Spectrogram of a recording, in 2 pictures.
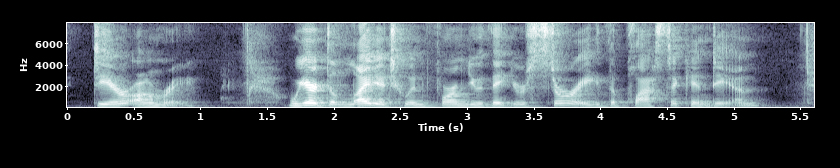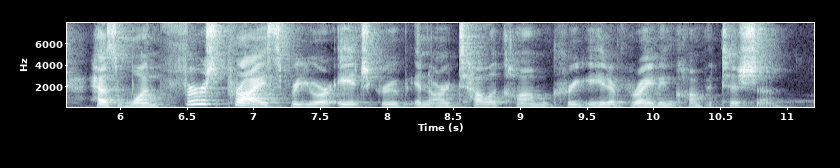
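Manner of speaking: ordinary delivery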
